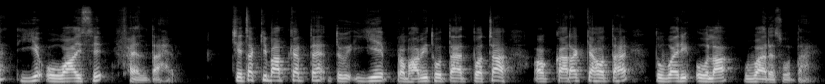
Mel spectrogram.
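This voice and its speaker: A coaching teacher giving an exam-prep lecture, asking quick questions and answering them at once, with frequent short check-ins and repeated stress on key points. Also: medium pitch.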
